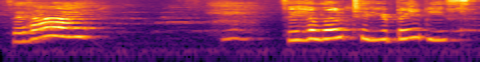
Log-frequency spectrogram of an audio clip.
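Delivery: high sing-song coo. Real, not acted. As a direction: talk to the babies up high. Talking to toddlers.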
